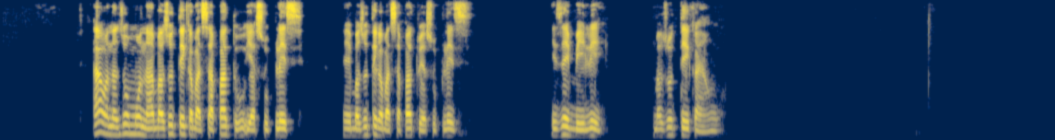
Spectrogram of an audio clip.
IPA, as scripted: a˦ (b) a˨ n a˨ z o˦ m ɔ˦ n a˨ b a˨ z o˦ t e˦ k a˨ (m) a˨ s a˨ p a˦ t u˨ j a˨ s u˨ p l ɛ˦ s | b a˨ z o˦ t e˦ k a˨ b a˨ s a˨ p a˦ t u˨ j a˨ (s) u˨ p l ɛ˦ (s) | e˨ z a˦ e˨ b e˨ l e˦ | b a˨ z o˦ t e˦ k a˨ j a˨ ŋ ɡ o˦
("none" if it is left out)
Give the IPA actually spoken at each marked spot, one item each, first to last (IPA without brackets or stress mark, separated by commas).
w, b, s, s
